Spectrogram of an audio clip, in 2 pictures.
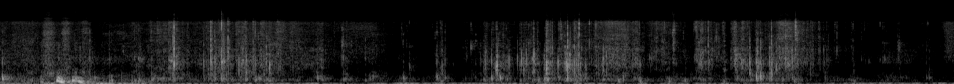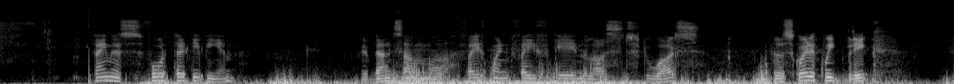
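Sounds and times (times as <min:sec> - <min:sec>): chickpeas being chewed: 0:00.0 - 0:10.4.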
